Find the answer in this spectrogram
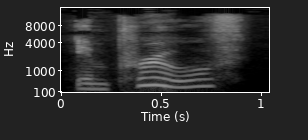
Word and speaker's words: improve: The word improve has the stress on the second syllable, prove.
